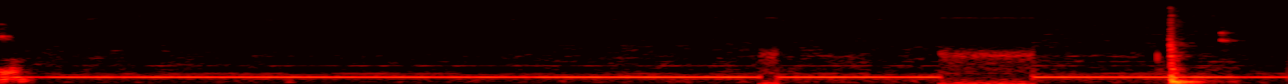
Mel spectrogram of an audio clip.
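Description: A steady low electronic hum with fainter overtones on the call audio, broken twice for a moment, with a short burst of noise about five seconds in and a sharp click near the end.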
